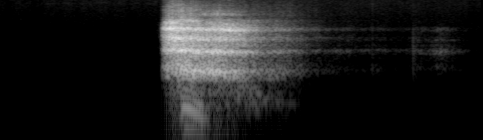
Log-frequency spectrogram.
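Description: One speaker answering with a single sighed 'haan' ('yes'), breathy, falling in pitch and trailing off.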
